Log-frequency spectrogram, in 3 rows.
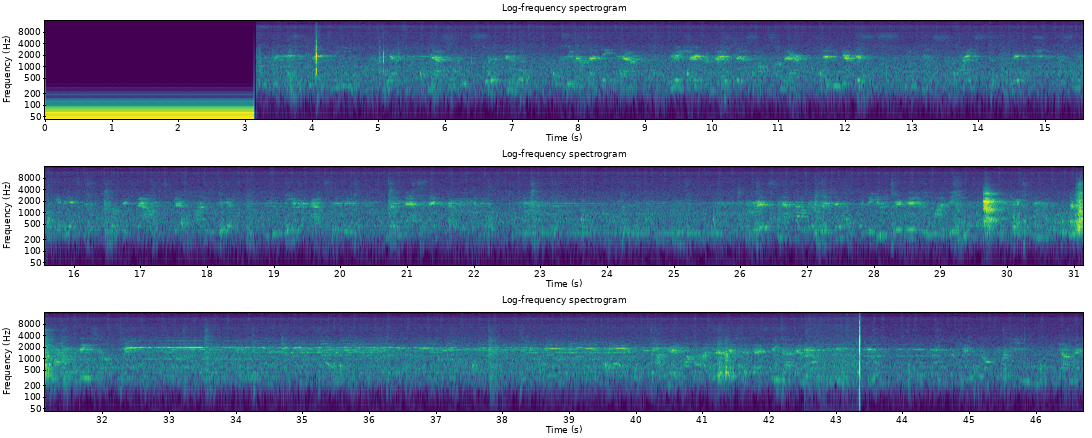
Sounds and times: Music: 0:03.2 - 0:46.7.

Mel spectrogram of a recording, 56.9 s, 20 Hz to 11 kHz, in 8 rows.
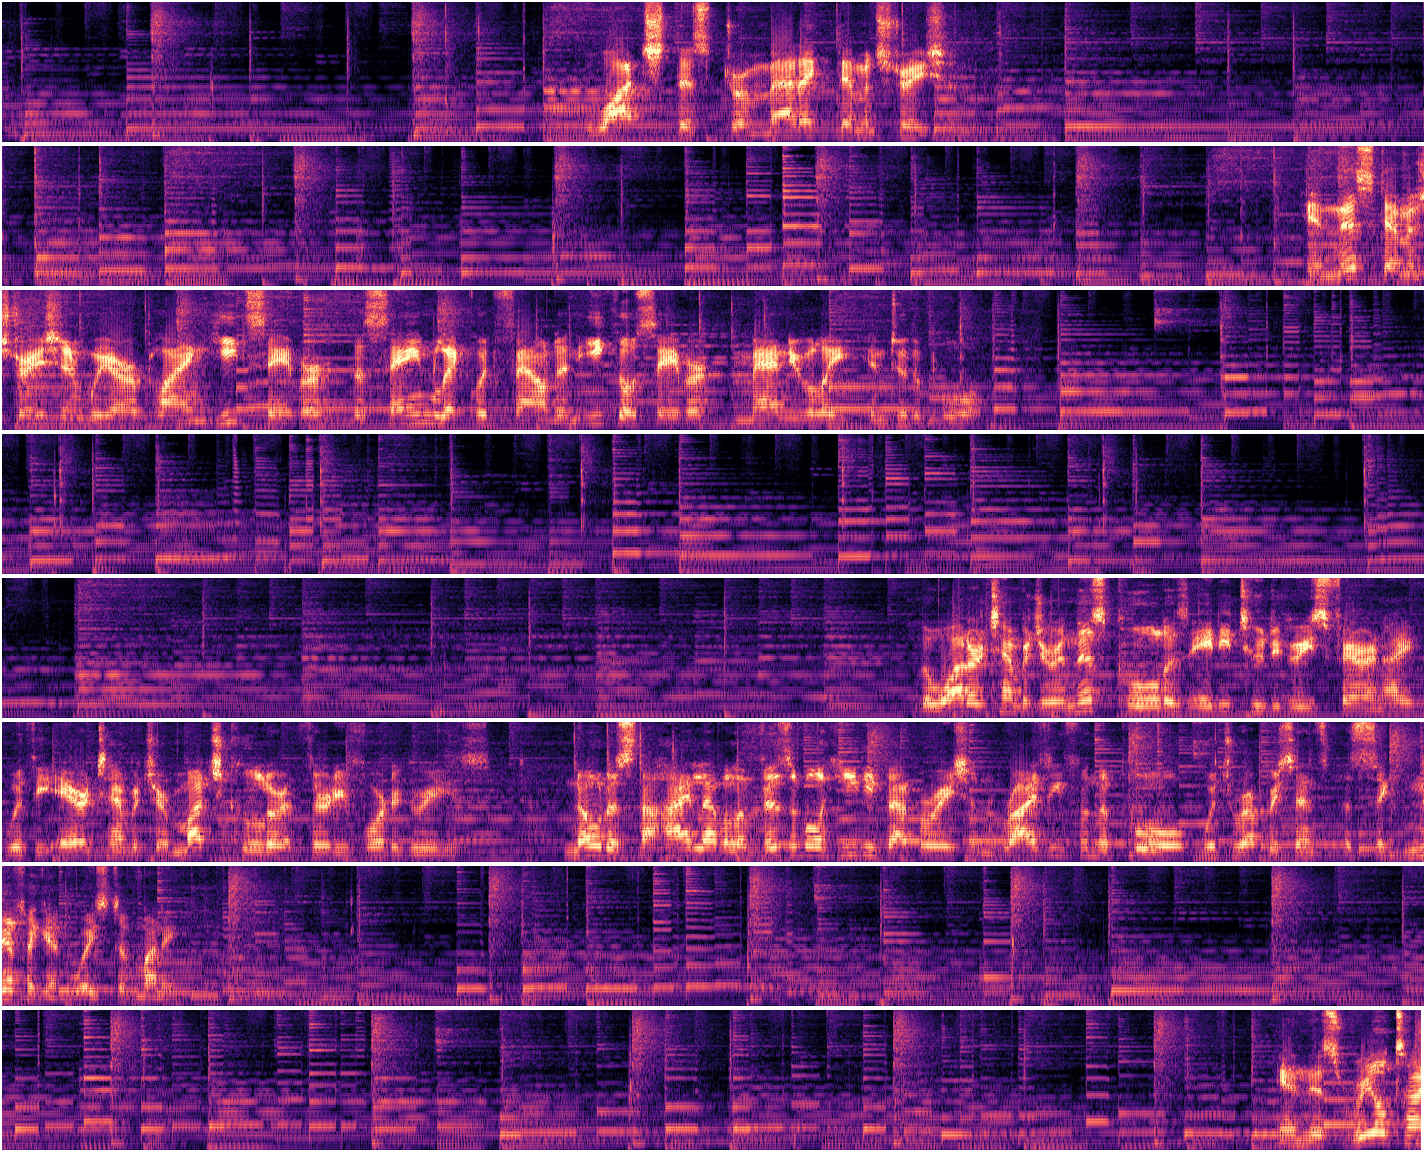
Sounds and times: Music: 0:00.0 - 0:56.8
Speech: 0:02.9 - 0:05.0, 0:13.6 - 0:19.2, 0:33.0 - 0:43.8, 0:56.1 - 0:56.8.

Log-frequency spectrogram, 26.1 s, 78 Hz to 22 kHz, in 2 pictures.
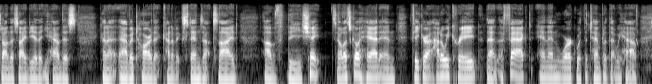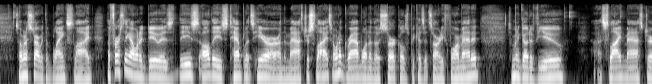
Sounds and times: Speech: 0:00.0 - 0:26.0.

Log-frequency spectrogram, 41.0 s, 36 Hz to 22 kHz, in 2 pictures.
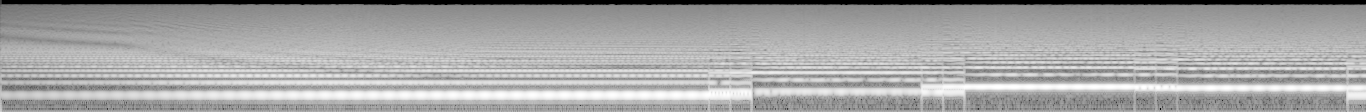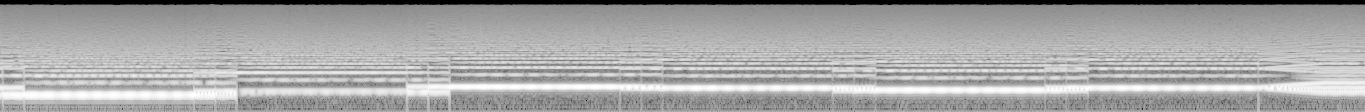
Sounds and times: Music: 0:00.0 - 0:40.9.

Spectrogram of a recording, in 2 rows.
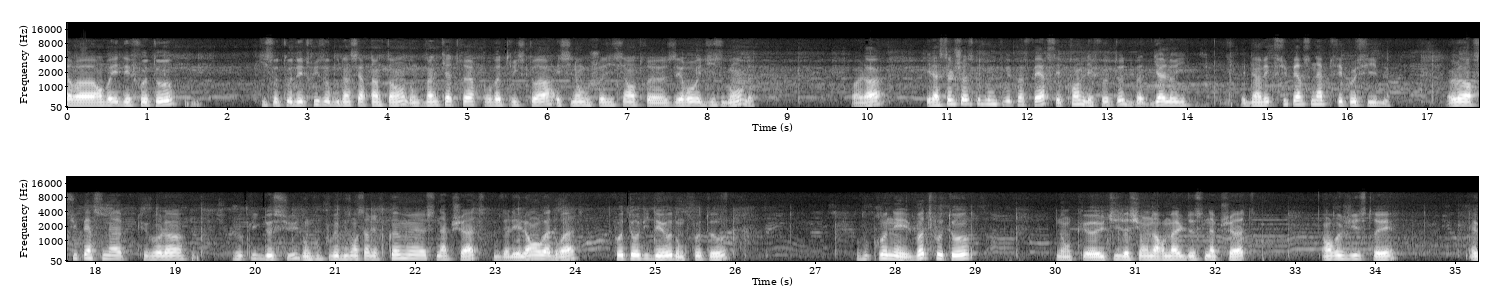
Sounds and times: Speech: 0:00.0 - 0:01.7, 0:02.4 - 0:08.6, 0:09.8 - 0:16.6, 0:17.2 - 0:26.0, 0:27.5 - 0:29.1, 0:30.0 - 0:32.6, 0:33.3 - 0:34.3
Music: 0:00.0 - 0:35.2.

